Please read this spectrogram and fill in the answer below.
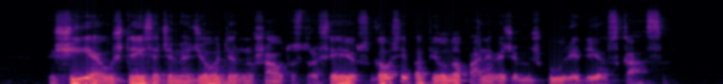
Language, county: Lithuanian, Vilnius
